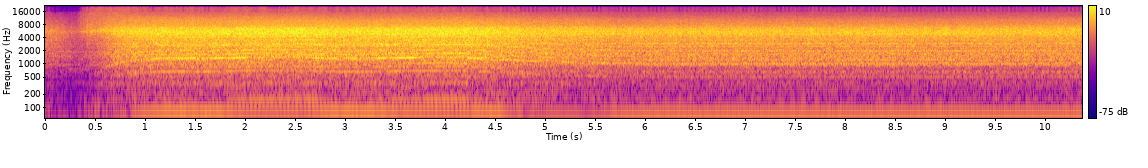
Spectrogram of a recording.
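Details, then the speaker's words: Porsche 912 run out of gear, gas pedal connected, about a gallon of fuel in tank: catches, revs up and down unevenly, settles into low shaky idle, worse than on engine stand; rough running, owner suspects low-fuel starvation, unconfirmed. "yeah it's not really happy because this doesn't sound as good as it does on the engine stand so let's do some more troubleshooting"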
